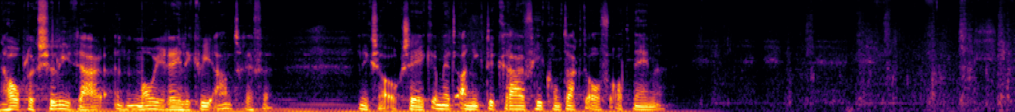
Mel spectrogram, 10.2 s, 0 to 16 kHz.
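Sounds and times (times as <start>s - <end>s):
faint ambience in a garden: 0.0s - 10.1s
speech: 0.1s - 2.8s, 3.6s - 6.7s
footsteps crunching on a garden path of a bishop's palace: 6.8s - 10.1s.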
